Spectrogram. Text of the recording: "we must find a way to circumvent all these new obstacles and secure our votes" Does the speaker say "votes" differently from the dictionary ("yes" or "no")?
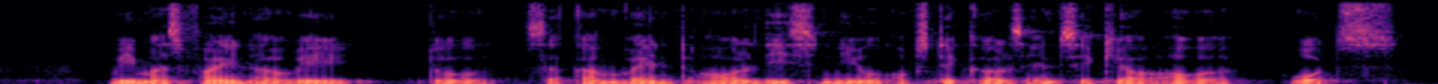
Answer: yes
